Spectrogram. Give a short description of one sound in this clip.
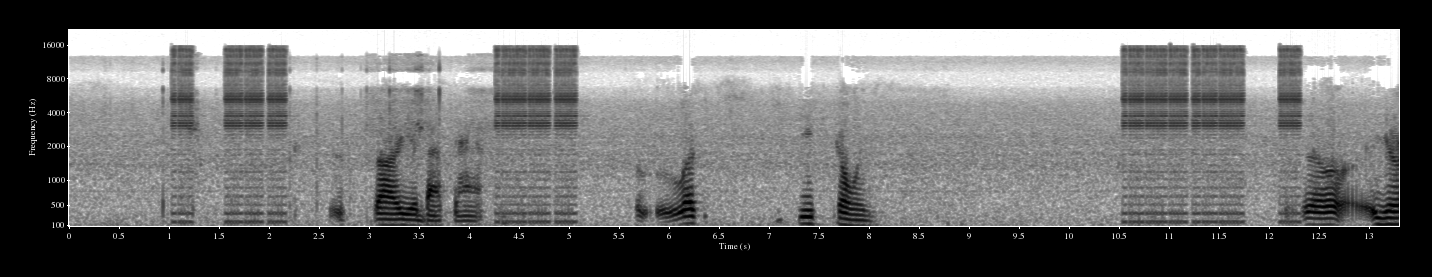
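Rapid electronic blips chatter as text is typed out in a game.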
